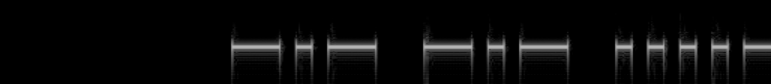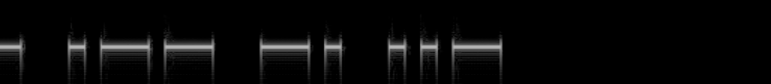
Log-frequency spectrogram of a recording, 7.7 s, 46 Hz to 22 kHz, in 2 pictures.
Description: Morse code, heard as a keyed tone, about 18 wpm, 700 Hz. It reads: KK4WNU
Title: Speed Racing - USA 2x3 Call Signs 15wpm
